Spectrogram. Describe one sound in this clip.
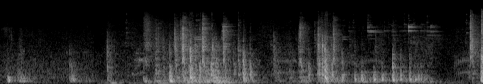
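A door handle rattles and clicks.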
